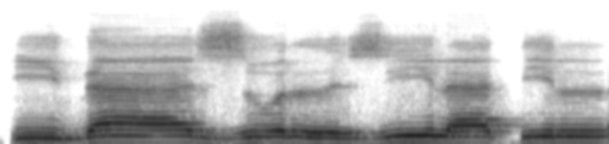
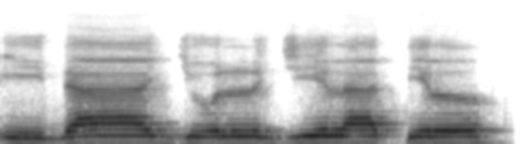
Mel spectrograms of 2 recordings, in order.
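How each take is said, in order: First: The consonants are pronounced with a z sound. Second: The consonants are pronounced with a j sound. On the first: The speaker calls it right. "ada z, z, z, gitu ya" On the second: The speaker calls it wrong. "Ini salah ya. Tidak boleh ida jul jilatil, nggak boleh ya"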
